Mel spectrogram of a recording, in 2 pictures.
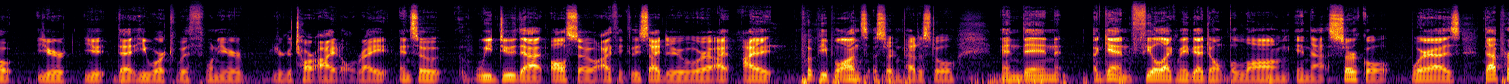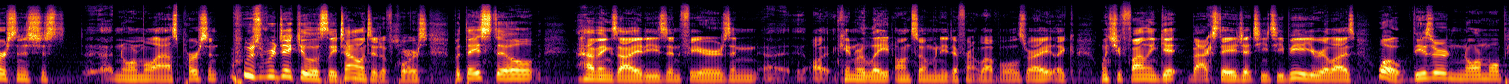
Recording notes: at the Sea Blues Festival in Clearwater, FL, earlier this year.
